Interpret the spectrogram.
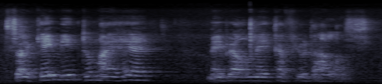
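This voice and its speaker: A woman, reminiscing in halting, broken English in an interview at home. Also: fairly low pitch, fairly even intonation, vocal fry, a bit bright. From Eastern Europe (now Belarus). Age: 90s. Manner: halting, repetitive, broken English, quotes her husband's words. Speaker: interviewee, grandmother recalling her life. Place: home room in Montreal. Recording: roomy, distant camera mic, faint noise.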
